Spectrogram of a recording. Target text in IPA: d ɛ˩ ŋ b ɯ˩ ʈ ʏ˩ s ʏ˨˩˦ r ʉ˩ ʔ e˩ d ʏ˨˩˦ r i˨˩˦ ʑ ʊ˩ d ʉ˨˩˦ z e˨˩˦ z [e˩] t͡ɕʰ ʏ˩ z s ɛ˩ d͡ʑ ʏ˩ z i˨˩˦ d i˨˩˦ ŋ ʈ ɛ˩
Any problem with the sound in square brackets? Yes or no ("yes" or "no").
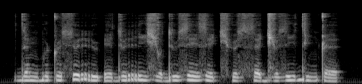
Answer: no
